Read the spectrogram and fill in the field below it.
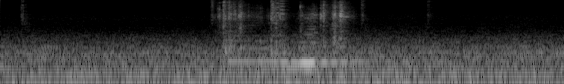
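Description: A short electronic whoosh sounds as a menu opens.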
